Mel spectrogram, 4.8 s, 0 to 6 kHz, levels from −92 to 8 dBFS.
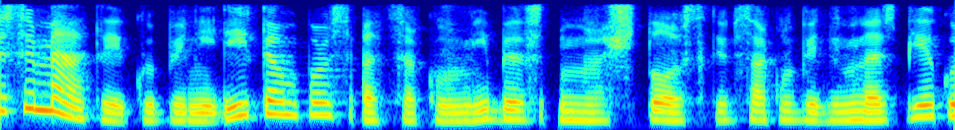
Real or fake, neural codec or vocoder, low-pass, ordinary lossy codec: fake; autoencoder, 22.05 kHz, a latent of 192 numbers a frame, VITS, trained on one speaker; 5.4 kHz; MP3, 48 kbps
